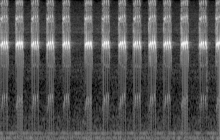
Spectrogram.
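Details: At night in Kerala, a cricket makes its loud noise. Crisp, shrill chirps come about three per second, each made of quick pulses. There is one short skip in the rhythm. A faint background hum runs throughout.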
